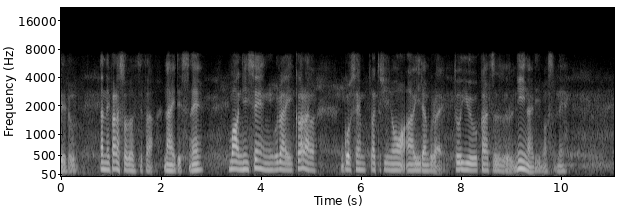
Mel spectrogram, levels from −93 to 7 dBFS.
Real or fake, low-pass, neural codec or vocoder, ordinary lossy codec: fake; 7.2 kHz; codec, 16 kHz, 0.8 kbps, ZipCodec; Opus, 32 kbps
